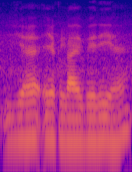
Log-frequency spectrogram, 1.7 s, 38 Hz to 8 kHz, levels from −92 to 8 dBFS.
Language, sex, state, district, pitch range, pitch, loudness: Hindi, male, Maharashtra, Sindhudurg, 100-110 Hz, 105 Hz, -31 LUFS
